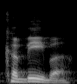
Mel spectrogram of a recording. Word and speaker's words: Kibibi: I know you told me, so I'm glad I pronounced it right. So now I'm going to try the last name. Go ahead. Aziza Kibibi. Kibibi.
